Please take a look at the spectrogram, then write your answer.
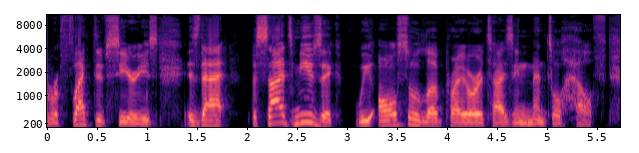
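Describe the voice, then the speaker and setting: A man speaks with lively intonation and an animated tone on a very clean recording with a silent background and a dry, close sound with no echo. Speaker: podcast host. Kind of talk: casual interview.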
